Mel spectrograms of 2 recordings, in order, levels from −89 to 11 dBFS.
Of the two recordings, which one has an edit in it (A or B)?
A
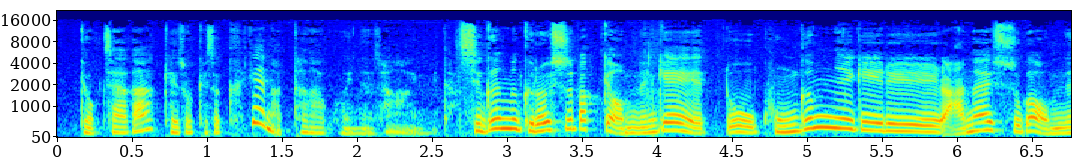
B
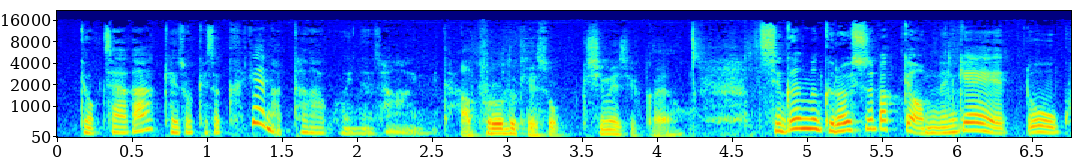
A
